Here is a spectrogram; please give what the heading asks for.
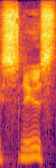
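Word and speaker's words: snus: you be better off snooze pronounced snooze like loose is a smokeless moist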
